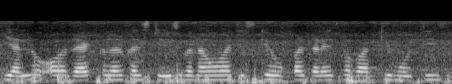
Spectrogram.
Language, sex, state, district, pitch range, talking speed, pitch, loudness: Hindi, male, Chhattisgarh, Raipur, 195-210 Hz, 200 wpm, 205 Hz, -15 LUFS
